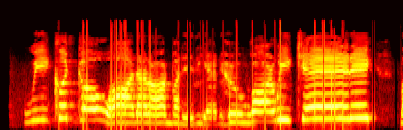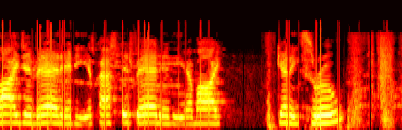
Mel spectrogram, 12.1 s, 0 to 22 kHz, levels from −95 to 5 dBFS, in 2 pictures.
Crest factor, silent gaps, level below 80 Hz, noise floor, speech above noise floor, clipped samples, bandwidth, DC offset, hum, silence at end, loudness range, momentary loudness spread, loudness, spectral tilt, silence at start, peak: 12 dB; none; -50 dBFS; -66 dBFS; 54 dB; under 0.1%; 11 kHz; under 0.1%; none; 0.15 s; 5 LU; 13 LU; -12 LUFS; -4 dB/octave; 0.35 s; 0 dBFS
